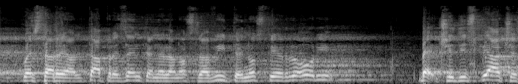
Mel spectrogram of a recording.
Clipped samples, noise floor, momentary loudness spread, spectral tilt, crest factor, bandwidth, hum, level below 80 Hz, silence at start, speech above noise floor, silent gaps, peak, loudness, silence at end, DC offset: under 0.1%; -34 dBFS; 8 LU; -5 dB/octave; 12 dB; 16.5 kHz; none; -50 dBFS; 0 s; 23 dB; none; 0 dBFS; -12 LUFS; 0 s; under 0.1%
